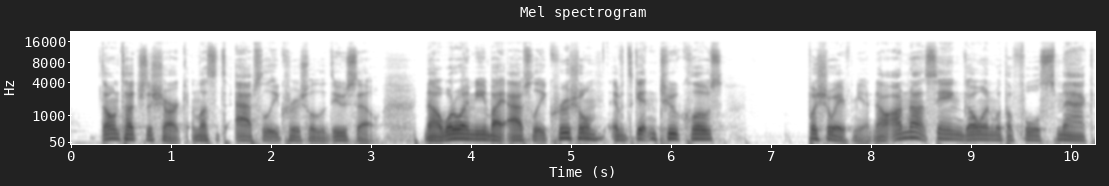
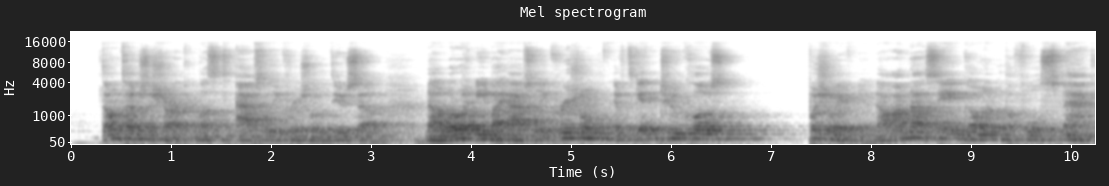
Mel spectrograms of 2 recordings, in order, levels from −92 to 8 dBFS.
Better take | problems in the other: first | room echo; noticeable; dies away in 0.9 s // off-mic speech; far

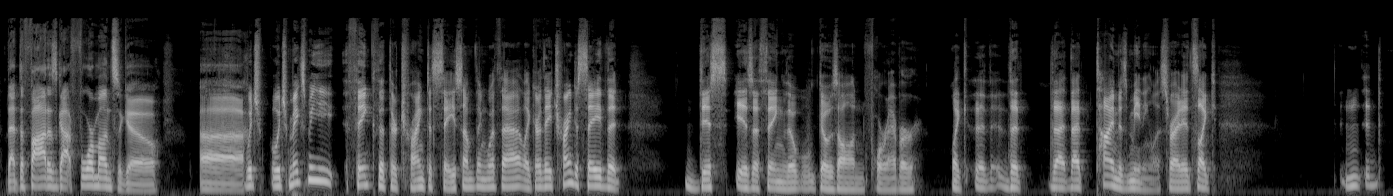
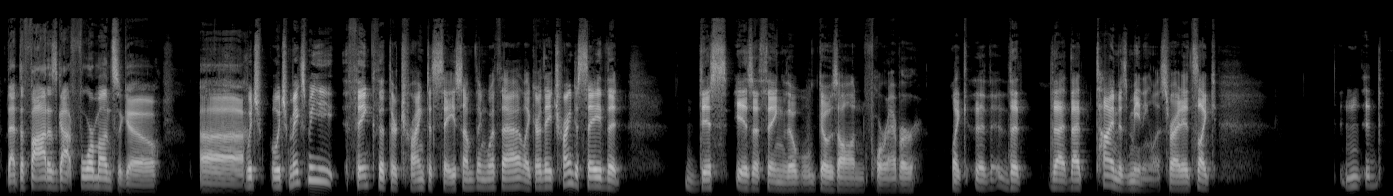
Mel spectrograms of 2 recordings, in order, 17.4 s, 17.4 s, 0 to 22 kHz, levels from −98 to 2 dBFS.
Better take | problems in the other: first | thin; somewhat; fading below 350 Hz

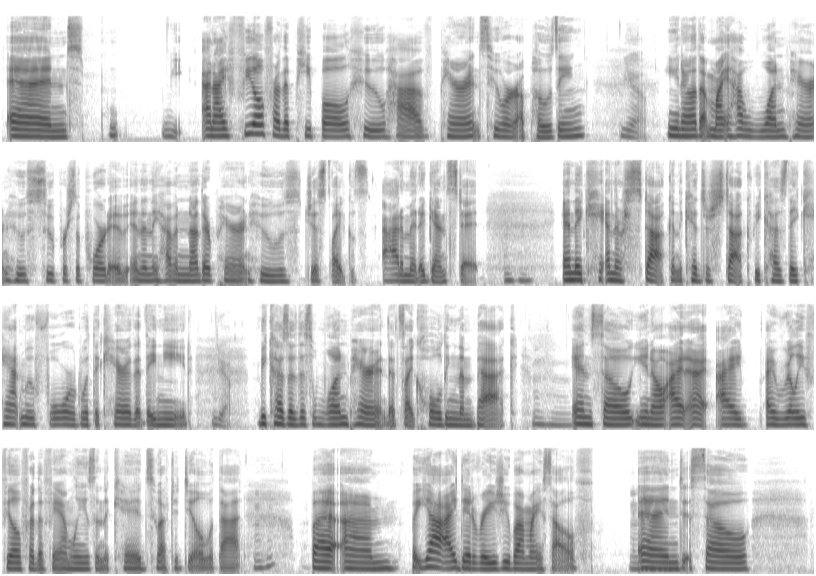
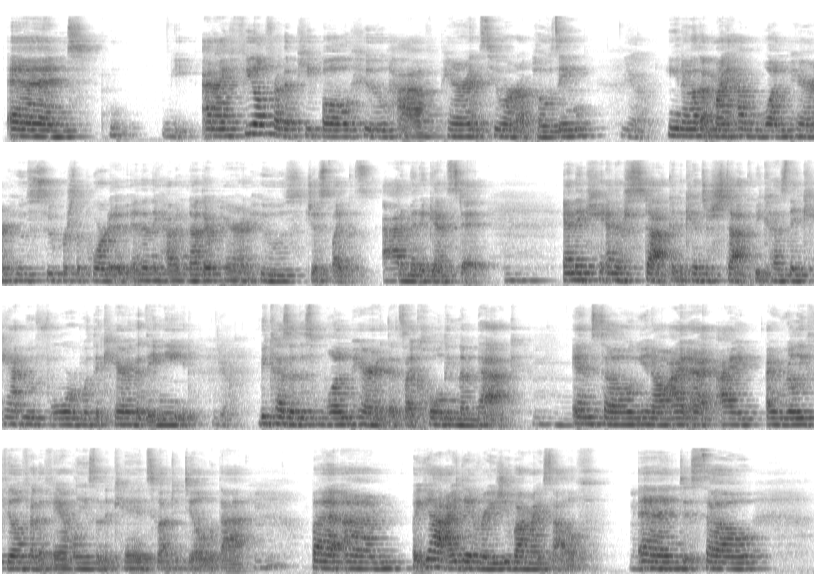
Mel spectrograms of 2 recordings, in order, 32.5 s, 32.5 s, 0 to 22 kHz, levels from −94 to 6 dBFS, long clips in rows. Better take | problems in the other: first | room echo; noticeable; dies away in 0.5 s // off-mic speech; far

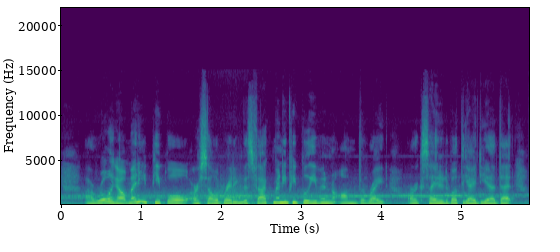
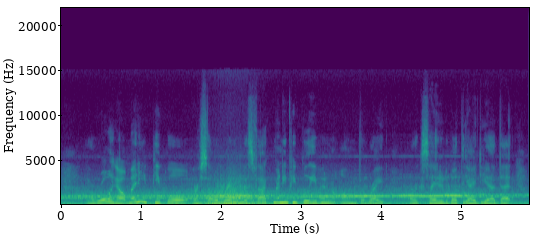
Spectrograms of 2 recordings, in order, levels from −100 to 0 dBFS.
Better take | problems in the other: first | wind noise on the microphone; heavy; 2 dB above the speech; occasional gusts in the first

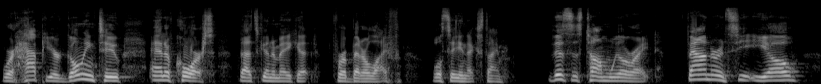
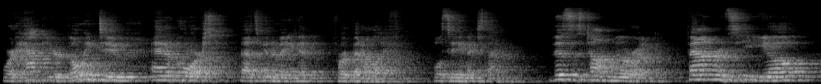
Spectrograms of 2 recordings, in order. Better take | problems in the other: first | off-mic speech; somewhat distant // room echo; noticeable; dies away in 0.8 s

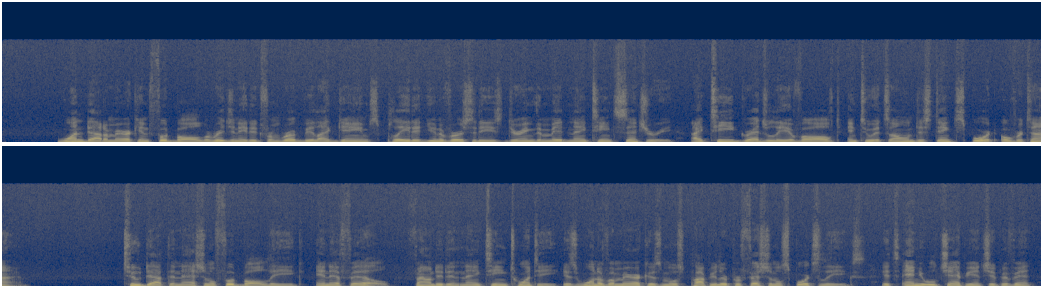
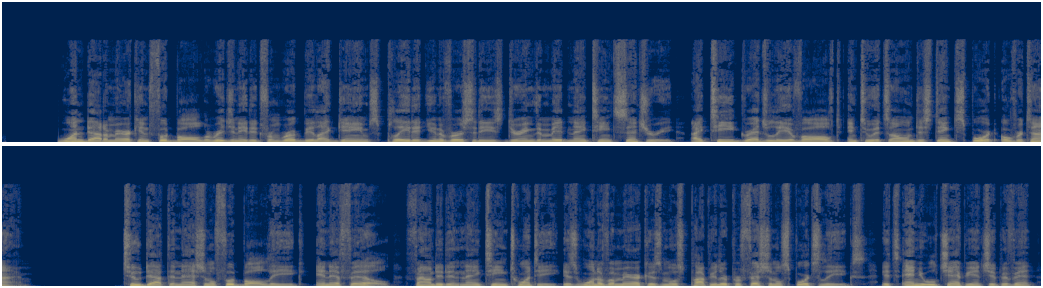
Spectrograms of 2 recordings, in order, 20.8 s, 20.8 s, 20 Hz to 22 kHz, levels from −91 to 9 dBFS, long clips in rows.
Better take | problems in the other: second | hiss; faint; throughout; 20 dB below the speech

